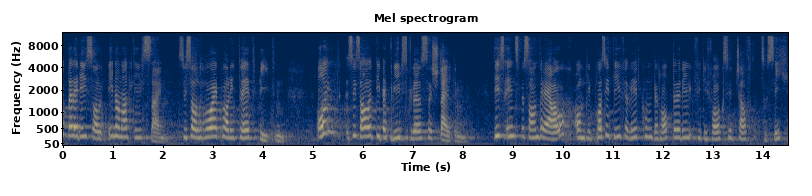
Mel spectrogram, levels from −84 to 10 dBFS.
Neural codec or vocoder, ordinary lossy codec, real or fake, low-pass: codec, 32 kHz, 1.9 kbps, SNAC; none; fake; 10.8 kHz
